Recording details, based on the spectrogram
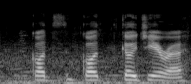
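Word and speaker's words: ゴジラ: Gojira, that's how you say it in Japanese. Gojira.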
